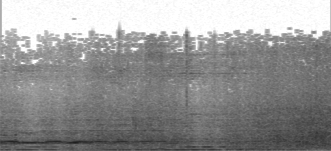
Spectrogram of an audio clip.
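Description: A girl singing into a handheld microphone over a backing track, holding long steady notes.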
